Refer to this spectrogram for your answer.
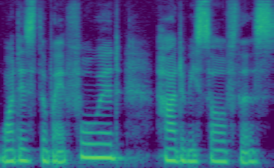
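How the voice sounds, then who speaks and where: A woman's somewhat breathy voice at medium pitch, fairly slow pace, on a very clean recording with a silent background. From South Africa. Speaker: librarian. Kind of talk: interview answer.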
